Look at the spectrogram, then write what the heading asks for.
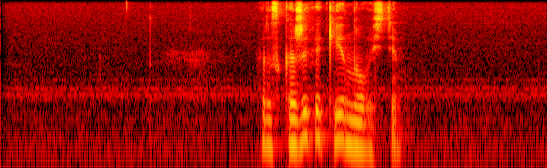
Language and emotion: Russian, neutral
